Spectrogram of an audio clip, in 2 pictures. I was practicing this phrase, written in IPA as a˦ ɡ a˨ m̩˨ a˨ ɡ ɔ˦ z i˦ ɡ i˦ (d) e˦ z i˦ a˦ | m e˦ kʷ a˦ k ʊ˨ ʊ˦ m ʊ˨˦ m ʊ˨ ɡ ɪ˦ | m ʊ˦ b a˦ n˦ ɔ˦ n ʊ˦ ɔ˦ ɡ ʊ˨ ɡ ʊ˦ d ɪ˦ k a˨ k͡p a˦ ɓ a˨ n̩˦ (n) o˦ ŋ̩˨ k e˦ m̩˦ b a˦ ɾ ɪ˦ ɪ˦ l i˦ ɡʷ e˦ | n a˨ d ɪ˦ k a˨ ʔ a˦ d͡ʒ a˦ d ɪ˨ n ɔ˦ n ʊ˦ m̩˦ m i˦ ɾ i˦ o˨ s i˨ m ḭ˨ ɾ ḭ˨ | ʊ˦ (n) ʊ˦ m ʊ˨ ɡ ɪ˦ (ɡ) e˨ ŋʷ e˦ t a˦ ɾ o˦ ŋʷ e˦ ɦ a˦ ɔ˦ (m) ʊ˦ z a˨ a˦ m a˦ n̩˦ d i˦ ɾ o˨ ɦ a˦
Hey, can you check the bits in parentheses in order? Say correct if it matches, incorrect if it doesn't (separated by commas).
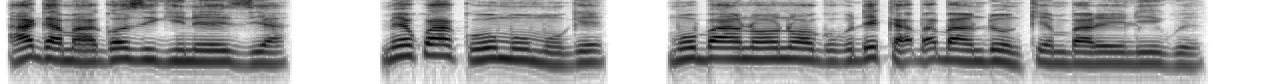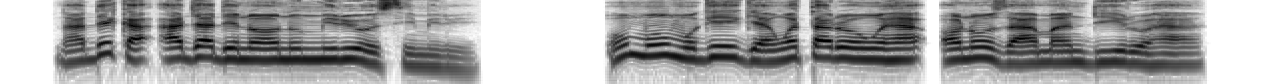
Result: incorrect, incorrect, incorrect, correct, incorrect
